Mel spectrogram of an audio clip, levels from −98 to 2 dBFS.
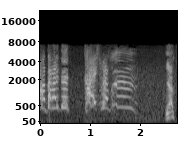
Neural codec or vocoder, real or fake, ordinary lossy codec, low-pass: none; real; none; 7.2 kHz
